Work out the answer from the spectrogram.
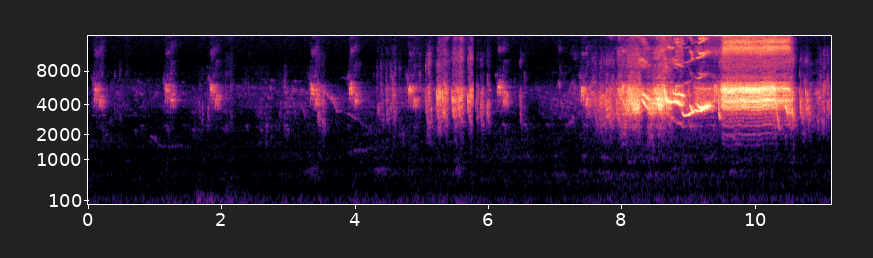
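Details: Near its nest in a village, a sparrow gives scattered high chirps every second or so, building into a loud, continuous stretch of rapid, overlapping chirping toward the end.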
